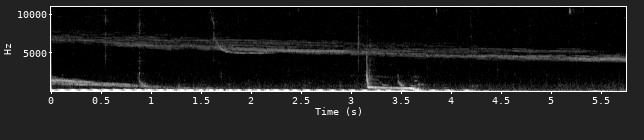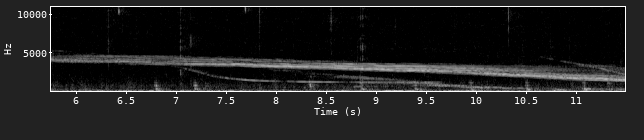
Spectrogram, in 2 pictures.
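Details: Weddell seals singing under Antarctic sea ice at McMurdo Sound, November 2017, from 21 m below the ice: a rapid low pulsed trill for four seconds, then long high descending whistles sliding slowly downward.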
